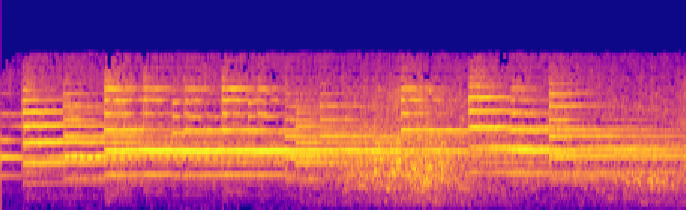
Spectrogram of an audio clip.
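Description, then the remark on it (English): The doorbell at Roy Rogers's house chimes out a short melodic tune, a steady run of bright ringing notes stepping up and down, clear and fairly loud with no talking over it. “Well, I'll ring Roy's bell.”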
